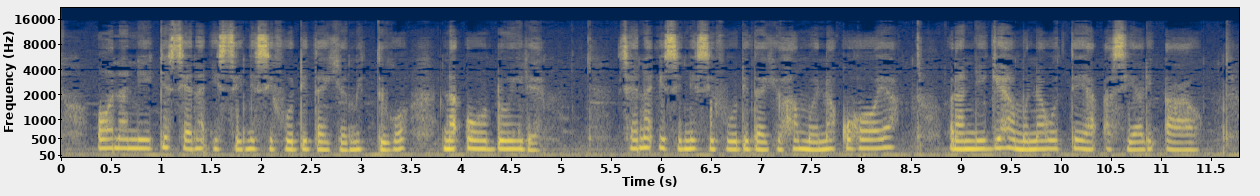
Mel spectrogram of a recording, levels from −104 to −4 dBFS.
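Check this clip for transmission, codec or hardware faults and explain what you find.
One codec fault runs through the whole clip. The treble sounds rebuilt rather than real, and nothing is left above 15.5 kHz. The likely cause is HE-AAC compression, which fits a low bitrate around 24 kbps. The upper band is copied up from lower frequencies, so s sounds come out gritty and metallic.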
